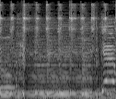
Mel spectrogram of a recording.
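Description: Two acoustic guitars strumming chords, with a tambourine keeping a steady beat of about five hits a second. A held sung note falls and ends just after the start.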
